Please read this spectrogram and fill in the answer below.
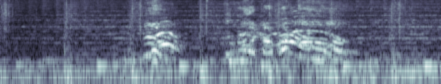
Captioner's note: epic music; robots exclaiming, overlapping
